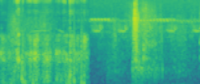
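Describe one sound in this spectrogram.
An eggshell cracks and crunches between a crocodile's teeth.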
